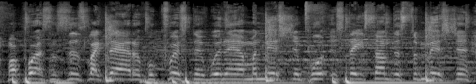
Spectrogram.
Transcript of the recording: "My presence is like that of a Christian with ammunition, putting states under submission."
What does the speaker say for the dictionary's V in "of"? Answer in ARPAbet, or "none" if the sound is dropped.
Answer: V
